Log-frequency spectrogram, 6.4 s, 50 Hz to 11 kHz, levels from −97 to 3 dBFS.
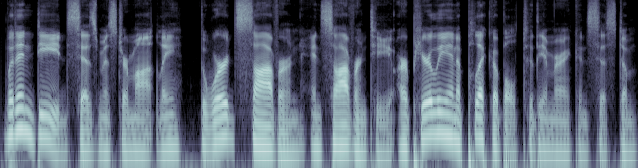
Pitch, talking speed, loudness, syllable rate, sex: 95 Hz, 160 wpm, -21 LUFS, 5.8 syllables/s, male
